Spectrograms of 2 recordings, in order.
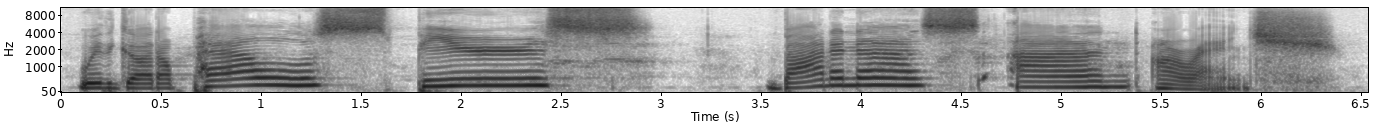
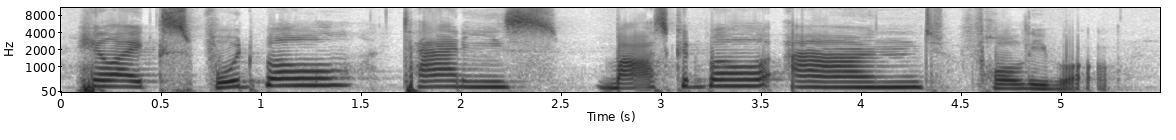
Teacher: intonation falls on the last item to show that the list mentioned is finished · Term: combining intonations in list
